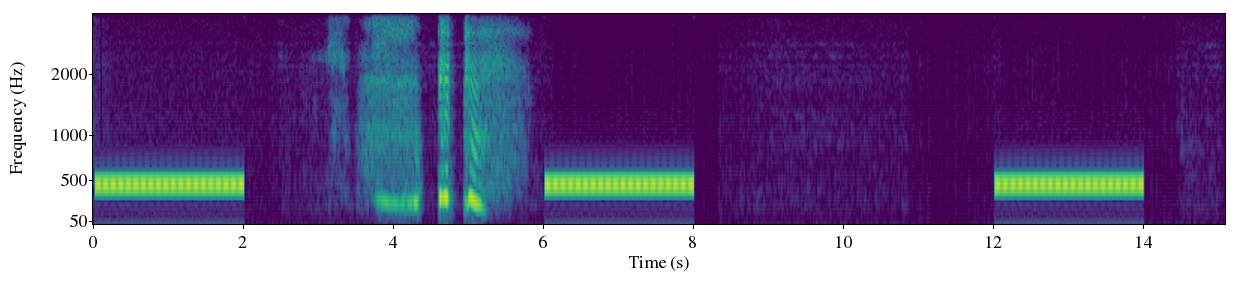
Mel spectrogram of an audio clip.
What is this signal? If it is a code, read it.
Ringback tone (North America), 440 + 480 Hz.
